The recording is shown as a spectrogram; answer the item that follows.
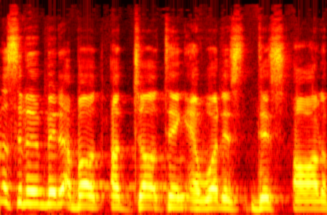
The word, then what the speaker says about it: Aduhlting: you pronounce it adulting adult just like that okay all right so tell us a little bit about adulting and what is this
